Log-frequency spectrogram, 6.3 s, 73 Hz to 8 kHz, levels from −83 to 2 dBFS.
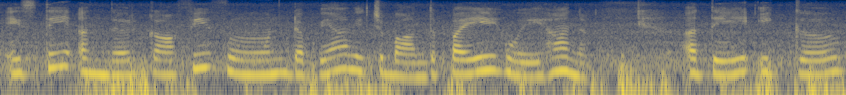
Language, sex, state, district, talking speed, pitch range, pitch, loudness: Punjabi, male, Punjab, Kapurthala, 125 wpm, 205-240 Hz, 215 Hz, -16 LUFS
